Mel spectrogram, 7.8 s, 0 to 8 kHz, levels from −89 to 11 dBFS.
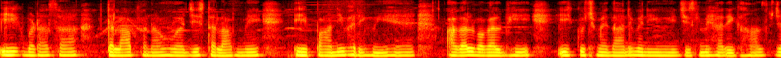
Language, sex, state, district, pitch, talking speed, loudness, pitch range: Hindi, female, Bihar, Darbhanga, 160 Hz, 215 wpm, -17 LUFS, 155-170 Hz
